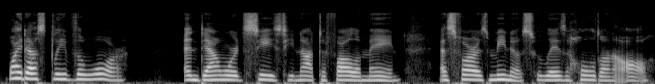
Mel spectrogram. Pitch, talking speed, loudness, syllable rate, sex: 205 Hz, 200 wpm, -17 LUFS, 4.9 syllables/s, female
